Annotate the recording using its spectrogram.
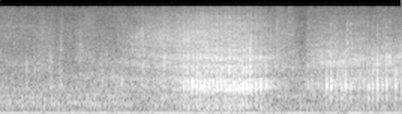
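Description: A horse snorting close by: a forceful noisy breath out through the nostrils about a second in, followed by a rapid rattling flutter.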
